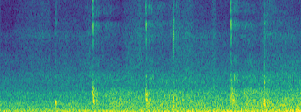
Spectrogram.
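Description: Table tennis rally: a celluloid ball clicking off the players' paddles and the table, about six quick sharp clicks in two seconds.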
